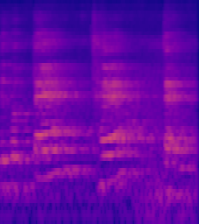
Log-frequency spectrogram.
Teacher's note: जीभ कहाँ पर आ रही है, दांतों पर आ रही है ना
